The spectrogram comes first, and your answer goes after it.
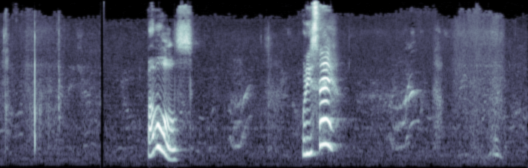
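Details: Chatty kitten, pet indoors, giving two loud drawn-out meows that slide downward, the second higher and brighter, plus a few soft short mews; a person speaks quietly before and between the calls.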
